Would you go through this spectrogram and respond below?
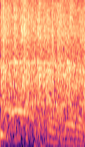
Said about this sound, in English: But, yo, round of applause to everybody.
